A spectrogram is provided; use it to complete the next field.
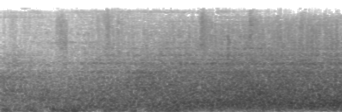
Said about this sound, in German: Eine kurze U-Bahn-Fahrt und ich bin im Stadtzentrum.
